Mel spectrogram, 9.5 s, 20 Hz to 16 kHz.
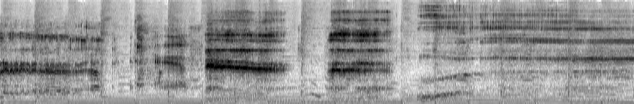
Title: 45 Segundos de Eructos 2 / 45 Second of Burps 2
